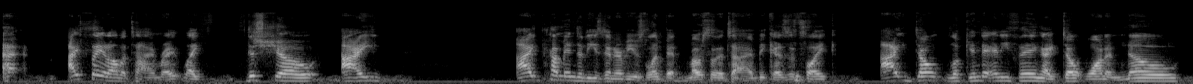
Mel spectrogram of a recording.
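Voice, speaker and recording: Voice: mid-range voice, expressive, normal speed, fairly bright tone. A podcast host talking in a laid-back, casual way, full of "you know" and "right".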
